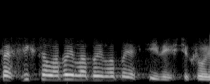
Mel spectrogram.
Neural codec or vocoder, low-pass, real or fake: none; 3.6 kHz; real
